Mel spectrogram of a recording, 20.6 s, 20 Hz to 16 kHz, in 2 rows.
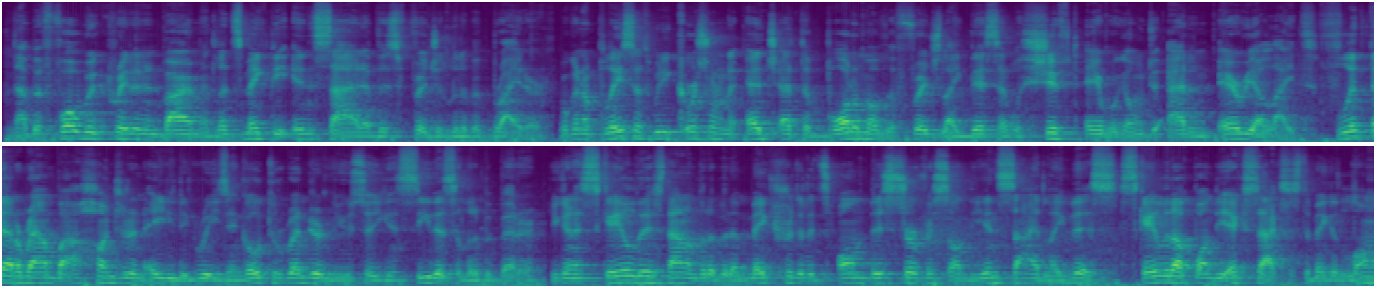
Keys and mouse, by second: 0.0 shift+middle click, 0.3 middle click, 0.9 click, 1.1 shift+middle drag, 1.5 middle click, 2.0 middle drag, 2.3 shift+middle drag, 2.8 middle drag, 3.2 click, 3.4 Tab, 3.7 3, 3.8 click, 4.1 Tab, 4.2 Tab, 4.5 2, 4.6 click, 4.8 middle click, 5.2 shift+middle click, 5.5 click, 6.0 shift+s, 6.6 Tab, 6.7 middle click, 7.0 shift+click, 7.3 shift+a, 9.6 middle click, 9.8-11.2 typing, 11.4 click, 13.2-13.9 middle drag, 14.0 shift+middle click, 14.3 s, 15.0 g, 15.2 y, 16.7 click, 16.9 middle click, 17.3 shift+middle click, 17.7 s, 18.3 s, 18.4 x, 18.6 click, 19.3 s.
